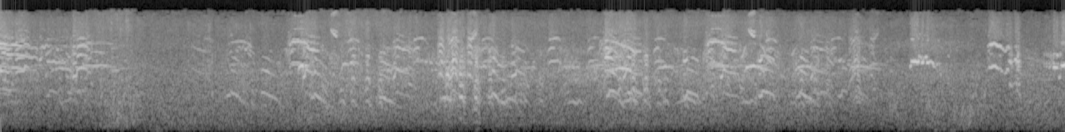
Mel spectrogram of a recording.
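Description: A crowd of black-headed gulls gives harsh, nasal, rasping cries that overlap without pause, rising and falling in a noisy colony chorus.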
